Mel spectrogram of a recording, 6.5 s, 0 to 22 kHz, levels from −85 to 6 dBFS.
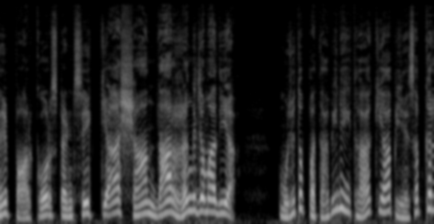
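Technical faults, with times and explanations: No technical faults can be heard in this speech.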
